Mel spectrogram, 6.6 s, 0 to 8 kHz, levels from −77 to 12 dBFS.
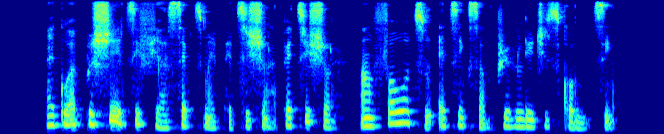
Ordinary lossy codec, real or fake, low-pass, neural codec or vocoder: none; real; none; none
